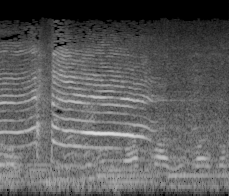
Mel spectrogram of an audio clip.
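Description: A high-pitched voice making two long wailing notes, the second the louder, over faint background music.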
